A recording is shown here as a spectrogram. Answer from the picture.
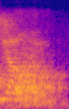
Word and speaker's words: Yahweh: But as represented here by these four characters, this is pronounced Yahweh by the Hebrew-speaking people.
